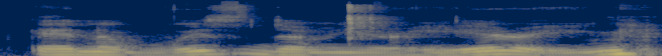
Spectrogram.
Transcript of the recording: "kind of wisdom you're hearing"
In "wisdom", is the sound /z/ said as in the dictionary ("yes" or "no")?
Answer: yes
